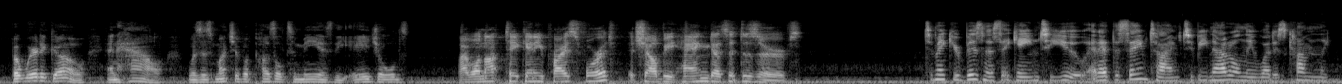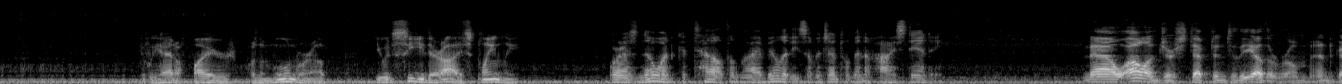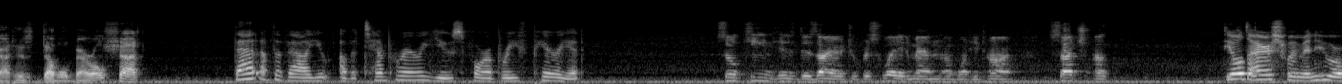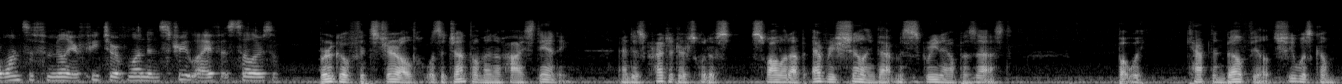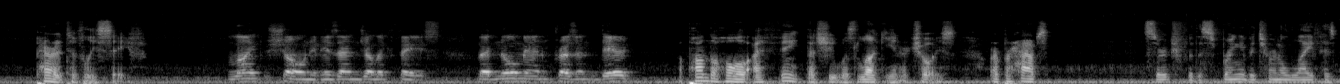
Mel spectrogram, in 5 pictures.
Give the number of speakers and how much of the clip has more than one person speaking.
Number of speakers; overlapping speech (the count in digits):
9, no overlap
